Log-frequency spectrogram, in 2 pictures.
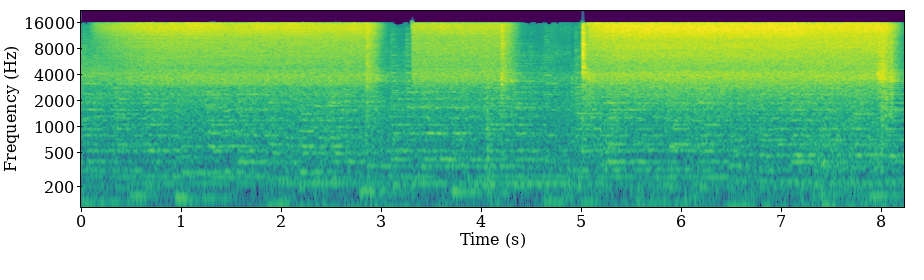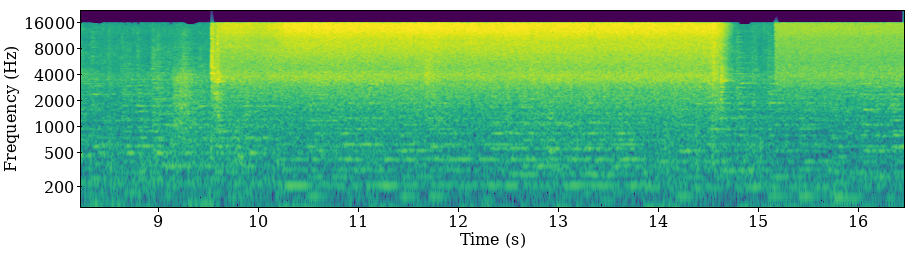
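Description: Background music under a loud, steady hiss. The hiss cuts out and comes back several times, once for about a second.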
